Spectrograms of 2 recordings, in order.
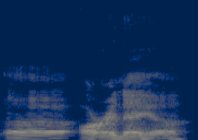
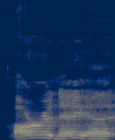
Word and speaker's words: Aranea: I say Arania. Yeah? I just haven't heard that pronunciation. Aranea is the proper mythological pronunciation for that name.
